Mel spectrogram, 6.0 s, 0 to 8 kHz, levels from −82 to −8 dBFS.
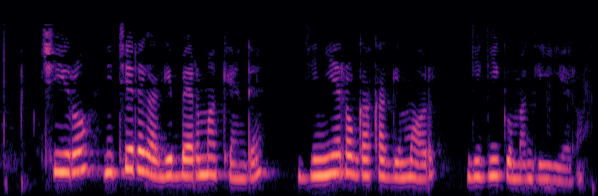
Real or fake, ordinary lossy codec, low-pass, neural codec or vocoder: real; MP3, 24 kbps; 7.2 kHz; none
